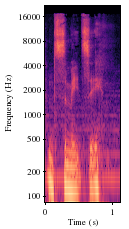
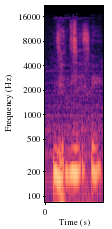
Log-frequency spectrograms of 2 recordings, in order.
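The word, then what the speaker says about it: Tzimisce: For the benefit of everyone, the only correct way to say it is Tsimitsi. – Tsimitsi.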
